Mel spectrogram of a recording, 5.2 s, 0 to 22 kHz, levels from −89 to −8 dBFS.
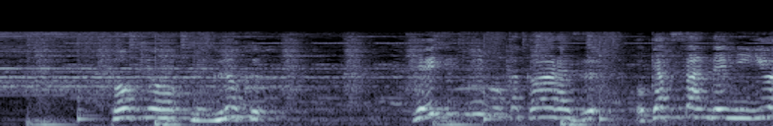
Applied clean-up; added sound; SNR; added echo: none; Drum kit; 12 dB; reverberation time 0.7 s.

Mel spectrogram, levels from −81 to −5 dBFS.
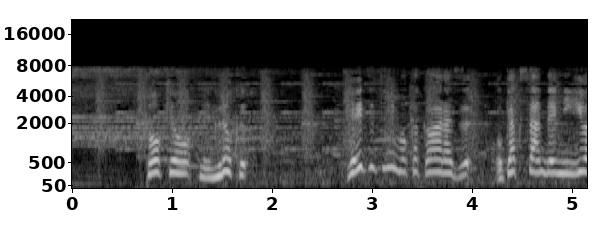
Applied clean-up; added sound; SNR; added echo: none; none; none; none.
